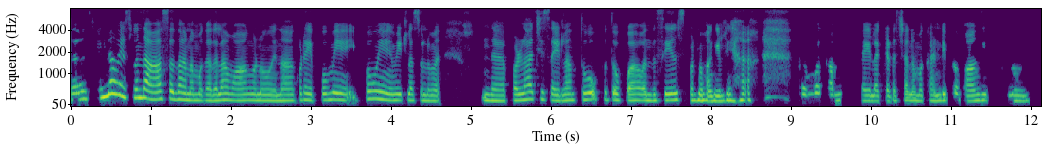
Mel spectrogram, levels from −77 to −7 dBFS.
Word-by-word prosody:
அதெல்லாம் 220 +3 0
சின்ன 285 +6 +6
வயசுலேருந்து 270 -5 +4
ஆசதான் 220 -3 +3
நமக்கு 180 -1 -1
அதெல்லாம் 190 +2 +1
வாங்கணும். 185 -1 0 0.2
நான்கூட 180 +3 -2
எப்பமே 195 +3 0 0.2
இப்பவும் 235 +5 0
ஏன் 185 -2 +1
வீட்ல 190 0 -1
சொல்லுவேன், 170 -1 -2 0.5
இந்த 180 -1 +1 0.2
பொள்ளாச்சி 220 +4 +1
சைட்லாம் 185 +1 0
தோப்பு, 215 0 +2
தோப்பா 190 -1 +1
வந்து 180 0 -1
சேல்ஸ் 200 +2 +2
பண்ணுவாங்க 180 -3 +3
இல்லயா, 180 0 0 0.8
ரொம்ப 190 +3 -3
கம்மி 180 +1 -3 0.2
விலையில 170 -1 -1
கிடச்சா 165 +1 -3
நம்ம 170 - -1
கண்டிப்பா 185 +3 -1
வாங்கி 180 +2 +1
போடணும். 170 -1 -5
185 Hz, 150 wpm, -23 LUFS, 180-210 Hz, 0.8 s, சின்ன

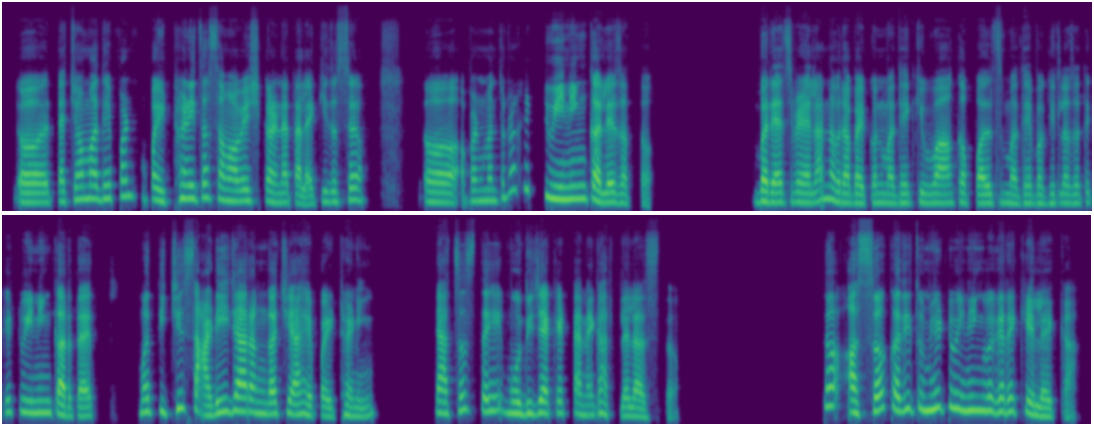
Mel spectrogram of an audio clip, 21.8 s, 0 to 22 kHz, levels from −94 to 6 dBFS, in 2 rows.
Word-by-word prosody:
अ, 180 - +1 0.3
त्याच्यामध्ये 240 +5 -1
पण 295 0 -2 0.2
पैठणीचा 245 +5 0
समावेश 210 -2 +1
करण्यात 180 -3 0
आला 160 -4 0
आहे, 150 - -3
की 195 - -7
जसं 195 +4 -3 0.6
अ, - - -4 0.3
आपण 205 0 -5
म्हणतो 210 +4 -5
ना 400 - -7
की - - -5
ट्विनिंग 245 - +2
केल्या 180 -2 +6
जातं. 170 -2 -8 1.1
बऱ्याच 185 -2 +3
वेळेला 185 +1 0
नवरा 195 -8 0
बायकोमध्ये 170 0 -3
किंवा 170 -1 0
कपल्समध्ये 165 -2 -3
बघितलं 165 +1 -6
जातं, 165 +3 -9
की 235 - -5
ट्विनिंग 230 -1 0
करतायेत. 170 -3 +4 0.5
मग 240 +2 +1
तिची 295 +7 -1
साडी 215 -1 +3
ज्या 260 -1 +7
रंगाची 215 -1 +2
आहे 195 -1 +3
पैठणी. 165 0 -3 0.6
त्याचचं 225 +3 0 0.2
ते 250 - +4
हे 275 - -4
मोदी 215 -3 +1
जॅकेट 220 0 +3
त्याने 185 -4 -1
घातलेलं 175 -5 -2
असतं. 135 - -13 1.5
तर 355 - +4 0.2
असं 250 +6 +3
कधी 285 +1 +3
तुम्ही 290 +2 +3
ट्विनिंग 275 -4 +2
वगैरे 250 -1 +2
केलंय 180 -8 +2
का? - - -9
205 Hz, 145 wpm, -22 LUFS, 175-245 Hz, 1.5 s, ज्या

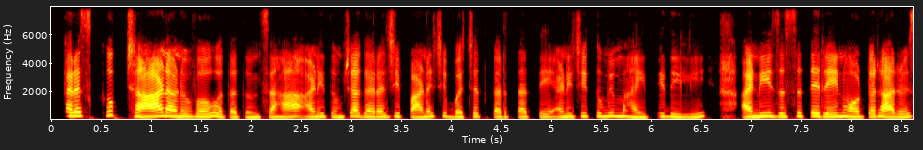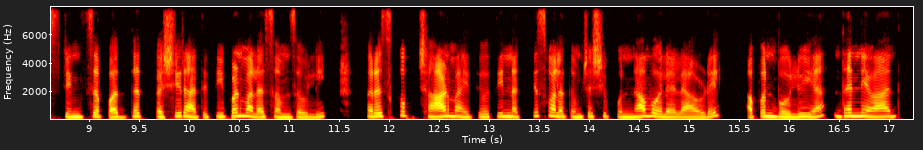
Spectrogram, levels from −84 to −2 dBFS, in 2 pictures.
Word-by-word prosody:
खरंच 265 +1 +6
खूप 300 +1 -1
छान 225 +1 +8
अनुभव 210 -3 +3
होता 190 -4 -2
तुमचा 170 +2 -2
हां. 190 +3 +2
आणि 205 +3 0
तुमच्या 205 +3 0
घरात 200 -2 -1
जी 230 - -2
पाण्याची 195 +5 0
बचत 175 +5 -4
करतात 190 0 -4
आहेत 185 +1 -6
आणि 200 +2 0
जी 235 - -2
तुम्ही 230 +1 -1
माहिती 210 -3 -2
दिली. 190 -1 -3 0.4
आणि 225 +4 +5
जसं 215 +3 -1
ते 240 -1 +3
रेन 220 +2 +3
वॉटर 210 +1 0
हार्वेस्टिंगचं 195 +1 +1
पद्धत 185 +4 0 0.2
कशी 190 +5 0
राहते 200 -5 0
ती 205 - -2
पण 255 +1 +3
मला 220 -7 +2
समजवली, 170 -1 -4 0.4
खरंच 225 +2 0
खूप 290 -1 -7
छान 205 +4 +4
माहिती 195 -4 -3
होती. 190 +4 -5
नक्कीच 225 +4 -2
मला 250 -5 +2
तुमच्याशी 205 +3 -3
पुन्हा 185 +2 0
बोलायला 185 -5 -2
आवडेल, 165 +9 -3 0.3
आपण 220 +3 +2
बोलूया, 195 +3 -1 0.2
धन्यवाद. 225 -3 +2
205 Hz, 165 wpm, -24 LUFS, 185-225 Hz, 0.4 s, छान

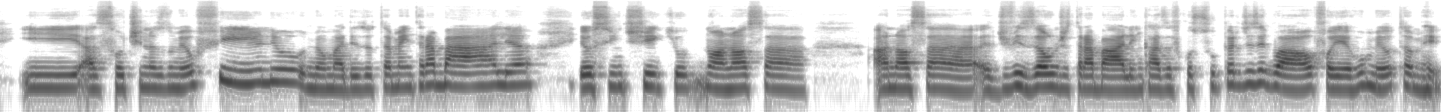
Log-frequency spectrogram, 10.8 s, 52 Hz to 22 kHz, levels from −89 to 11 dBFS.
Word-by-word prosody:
e 195 0 -3
as 185 -1 -2
rotinas 195 0 -4
do 195 - -6
meu 195 +3 -1
filho, 255 0 -1
o 205 - -5
meu 185 -1 -2
marido 180 0 -3
também 200 +1 -3
trabalha, 225 +1 +2 0.3
eu 195 0 +3
senti 205 +1 -4
que 200 +1 -5
o 195 - -2
na 200 -5 +2
nossa 190 -2 -1 0.5
a 185 - +1
nossa 185 -3 +1
divisão 205 +3 +3
de 185 - -6
trabalho 180 -2 +4
em 180 - -8
casa 185 0 -1
ficou 185 +1 -9
super 210 +3 -6
desigual. 205 -6 +3
Foi 185 -1 0
erro 180 +4 0
meu 190 -2 0
também, 190 -4 -2
195 Hz, 170 wpm, -23 LUFS, 185-210 Hz, 0.5 s, trabalho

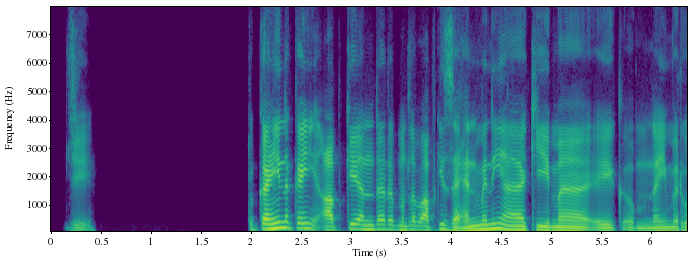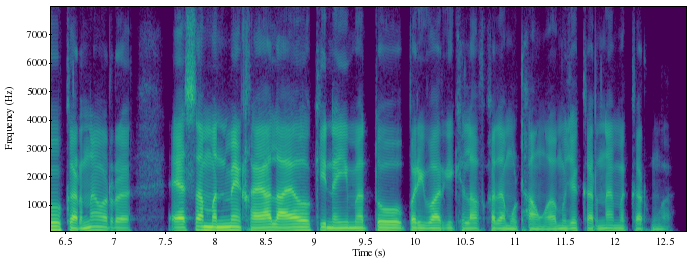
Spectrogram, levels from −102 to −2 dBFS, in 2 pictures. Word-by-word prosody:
जी। 95 -5 -10 1.5
तो - - -10
कहीं 175 +2 +8
न 210 - +4
कहीं 185 -2 +1 0.2
आपके 150 +7 -1
अंदर 160 0 0
मतलब 140 +1 -3
आपकी 130 +6 -1
ज़हन 115 0 +4
में - - +6
नहीं 180 +2 +5
आया 140 -2 +4
की 130 -1 +3
मैं 120 - +5 0.4
एक 110 -3 -3
म 105 -1 -5
नहीं 105 +1 +1
मेरे 110 +2 -2
को 130 0 +1
करना 100 +5 -1
है। 120 - -4
और 105 -2 -5 0.5
ऐसा 130 +4 -1
मन 120 -1 +2
में 125 - +2
ख़्याल 110 +1 0
आया 110 +1 +3
हो 115 0 +1
कि 120 - -3
नहीं 100 -1 -1
मैं 105 - -2
तो 110 - -1 0.2
परिवार 100 -1 -2
के 100 - -9
खिलाफ़ 95 -1 -6
कदम 90 -2 -4
उठाऊँगा 85 0 -7
मुझे 95 +2 -6
करना 90 +1 -6
है, 95 - -7
मैं 95 -1 -8
करूँगा? 80 -1 -12
110 Hz, 205 wpm, -22 LUFS, 95-130 Hz, 1.5 s, कहीं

